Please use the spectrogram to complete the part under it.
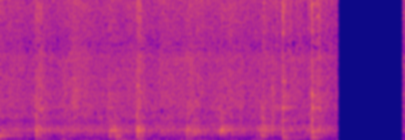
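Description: Sliced onions sizzle in a pan with salt and chili for an onion bread roast, a steady hiss broken by repeated scraping stirs, close and fairly quiet, cutting to silence near the end.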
